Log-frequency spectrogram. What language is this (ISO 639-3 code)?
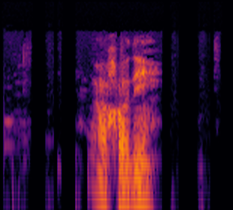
xka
